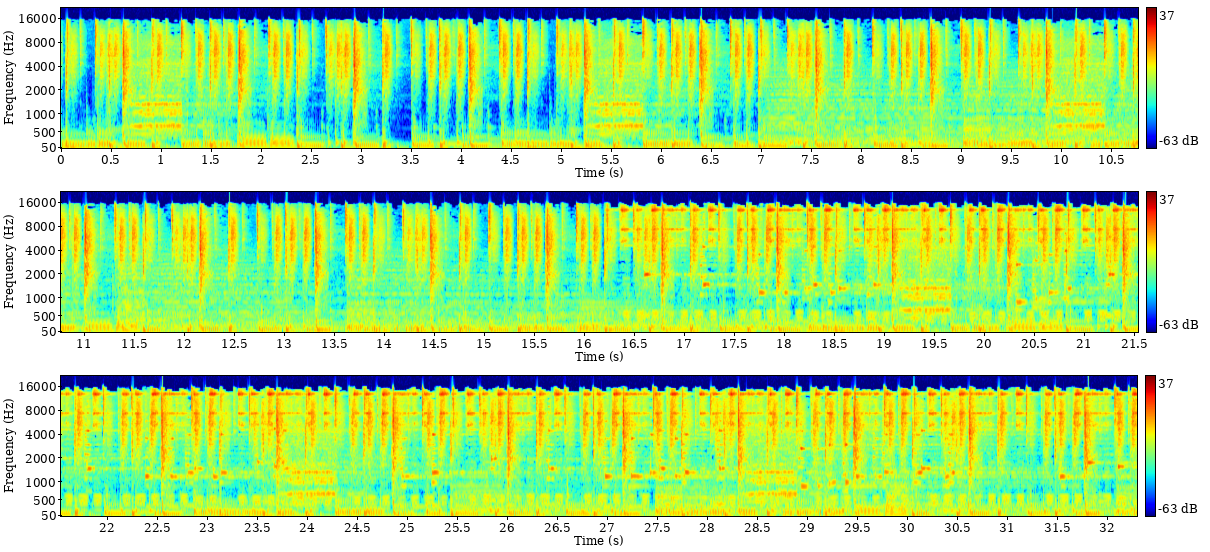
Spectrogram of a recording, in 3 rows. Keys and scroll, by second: 19.7 ctrl+z.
